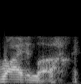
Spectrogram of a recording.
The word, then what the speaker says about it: Rajala: It's called Ryla, and the it's spelled R-A-J-A-L-A.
